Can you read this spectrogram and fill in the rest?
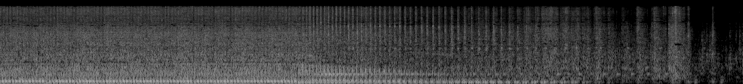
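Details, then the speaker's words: Small generator engine that ran only on choke, after cleaning partly clogged carburetor jet buildup: steady even beat about three seconds, then winds down smoothly to a stop; runs cleanly off choke, normal running. "so it looks like that was the problem there was a buildup in the jet that didn't clog it completely but it was certainly on its way"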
